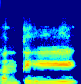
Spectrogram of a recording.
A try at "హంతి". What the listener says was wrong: No, hanti is a verb. No visargas. It's a verb. Hanti.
